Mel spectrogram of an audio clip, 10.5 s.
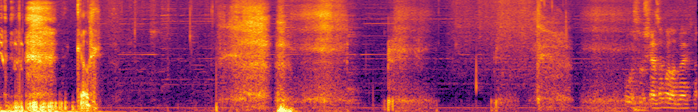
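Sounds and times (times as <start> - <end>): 
vocals: 0.0 - 1.6.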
